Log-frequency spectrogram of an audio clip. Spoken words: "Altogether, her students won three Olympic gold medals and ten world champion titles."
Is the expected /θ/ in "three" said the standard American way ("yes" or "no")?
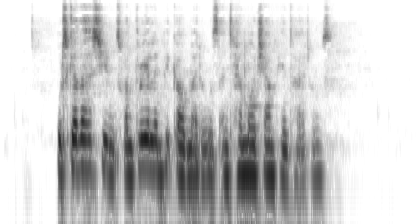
yes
